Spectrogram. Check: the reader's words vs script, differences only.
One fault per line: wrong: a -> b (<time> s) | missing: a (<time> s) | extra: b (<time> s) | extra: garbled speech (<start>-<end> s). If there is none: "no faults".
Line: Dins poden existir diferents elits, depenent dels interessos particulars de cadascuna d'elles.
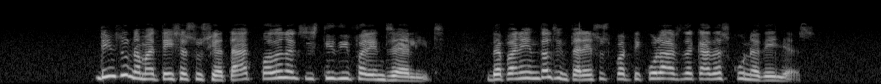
extra: d'una mateixa societat (1.2 s)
